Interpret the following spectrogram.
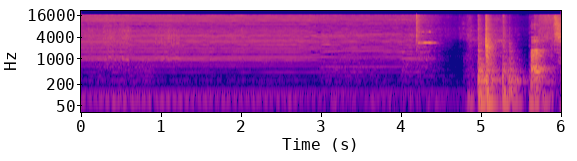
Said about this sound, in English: So I usually just use a trimmer here.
